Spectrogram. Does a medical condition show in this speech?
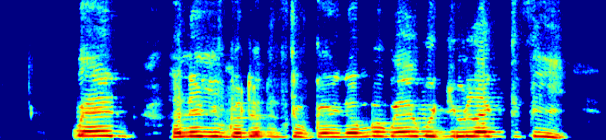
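Yes: cerebral palsy; present from birth, uses wheelchair for getting around; voice described as unusual.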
